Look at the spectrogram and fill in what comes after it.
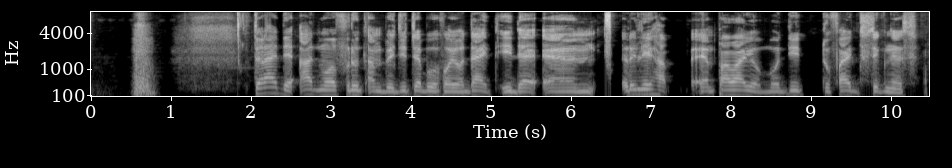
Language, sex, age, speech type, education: Nigerian Pidgin, male, 15-29, spontaneous, tertiary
